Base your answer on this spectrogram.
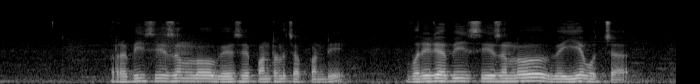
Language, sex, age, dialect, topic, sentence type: Telugu, male, 18-24, Utterandhra, agriculture, question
